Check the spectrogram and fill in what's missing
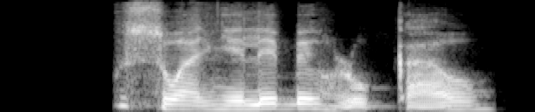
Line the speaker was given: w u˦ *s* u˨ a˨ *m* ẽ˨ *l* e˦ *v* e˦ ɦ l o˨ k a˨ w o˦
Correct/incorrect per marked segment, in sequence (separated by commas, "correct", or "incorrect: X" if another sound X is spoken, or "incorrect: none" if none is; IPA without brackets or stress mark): correct, incorrect: ɲ, correct, incorrect: b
